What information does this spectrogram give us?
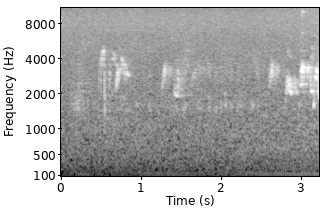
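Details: Red-whiskered bulbul recorded while trapping an old wild bird on 24 September 2018: short, scattered, warbling chirps that end in a louder, rapid chattering phrase, with steady faint hiss behind.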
